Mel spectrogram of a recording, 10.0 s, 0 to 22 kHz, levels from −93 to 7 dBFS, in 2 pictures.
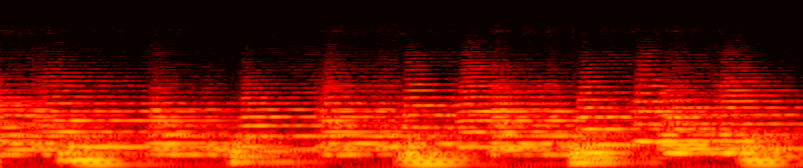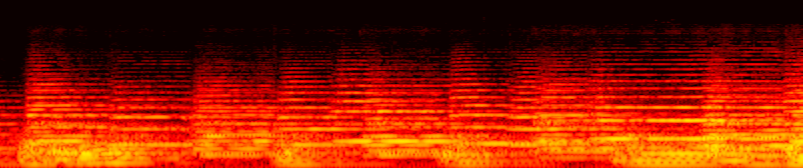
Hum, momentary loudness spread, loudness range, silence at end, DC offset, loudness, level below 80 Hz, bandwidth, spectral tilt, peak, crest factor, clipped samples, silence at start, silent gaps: none; 8 LU; 5 LU; 0 s; under 0.1%; -28 LUFS; -42 dBFS; 11.5 kHz; -7.5 dB/octave; -10 dBFS; 18 dB; under 0.1%; 0 s; none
